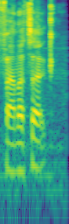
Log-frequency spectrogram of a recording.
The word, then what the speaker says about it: Fanatec: is, honestly, they call it, they pronounce it Fanatic, right? But anytime I mention it as Fanatic in videos, people get really upset and tell me to go back to calling it Fanatec.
